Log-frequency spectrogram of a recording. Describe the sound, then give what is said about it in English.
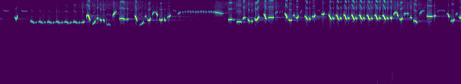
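A winter wren sings a long, rapid, tumbling song of high, tinkling notes and buzzy trills, pouring out continuously for several seconds, clear with no voices. “Several people agreed that the prettiest bird song belongs to the winter wren.”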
